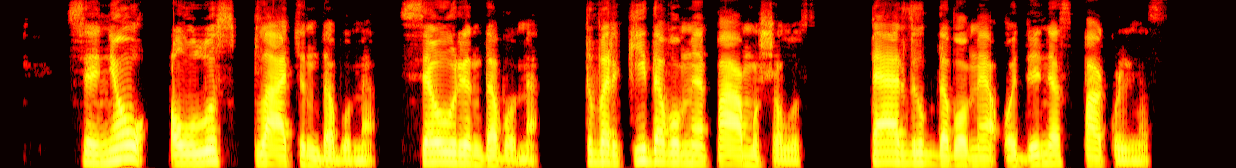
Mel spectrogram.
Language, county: Lithuanian, Alytus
